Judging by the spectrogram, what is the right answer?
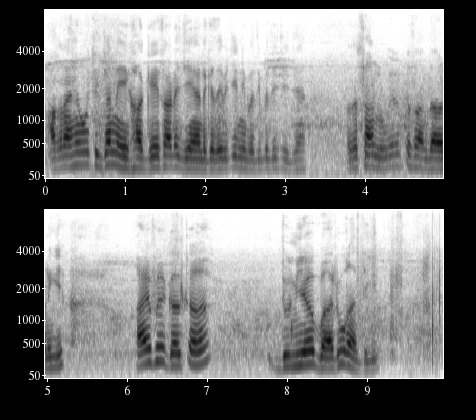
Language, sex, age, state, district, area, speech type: Dogri, male, 30-45, Jammu and Kashmir, Jammu, urban, spontaneous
